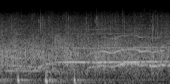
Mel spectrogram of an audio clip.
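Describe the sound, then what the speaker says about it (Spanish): Audience at a student panel in Puerto Rico applauding steadily, a dense broadband clapping texture with a few louder hits, moderately close and continuous throughout. "¡Un aplauso!"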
